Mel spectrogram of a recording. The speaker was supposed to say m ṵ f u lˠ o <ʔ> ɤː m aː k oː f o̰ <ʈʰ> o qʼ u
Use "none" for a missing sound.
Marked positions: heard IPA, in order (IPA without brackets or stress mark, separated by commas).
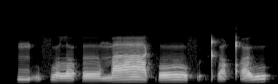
ʔ, ʈʰ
